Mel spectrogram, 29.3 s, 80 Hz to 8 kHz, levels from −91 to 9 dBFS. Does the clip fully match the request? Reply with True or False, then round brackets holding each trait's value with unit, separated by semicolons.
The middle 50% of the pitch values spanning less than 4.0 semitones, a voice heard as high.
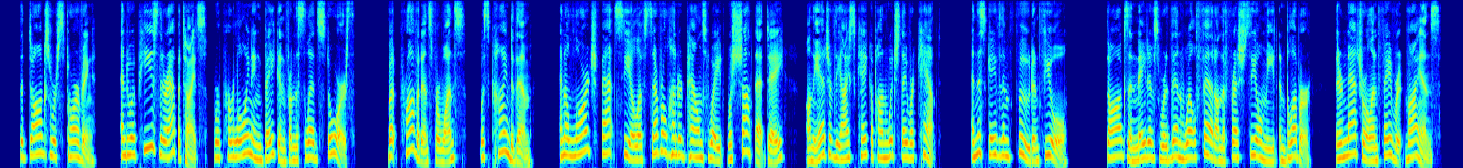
False (4.3 semitones; 220 Hz)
